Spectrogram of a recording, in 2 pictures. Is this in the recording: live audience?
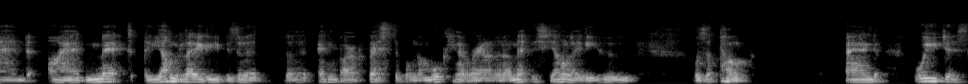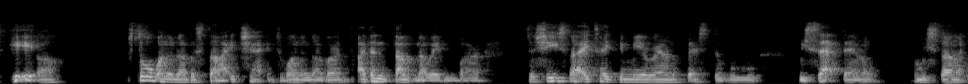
no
